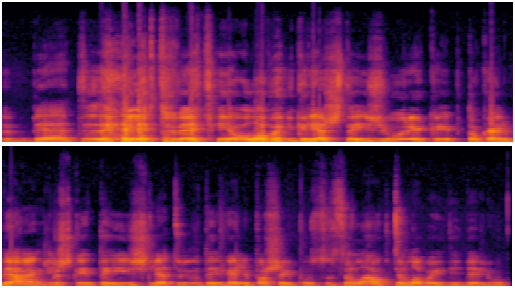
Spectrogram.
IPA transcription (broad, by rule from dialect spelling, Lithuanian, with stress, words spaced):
ˈbʲɛt lʲiɛˈtʊʋʲɛɪ tɐɪ jɛʊ lˠɐˈbɐɪ ɡrʲiɛʃˈtɐɪ ˈʒʲuːrʲɪ ˈkɐɪp ˈtʊ kɐlʲˈbʲɪ ˈɐŋɡlʲɪʃkɐɪ ˈtɐɪ ɪʃ lʲiɛˈtʊʋʲuː tɐɪ ɡɐˈlʲɪ pɐʃɐɪˈpuː sʊsʲɪˈlˠɐʊktʲɪ lˠɐˈbɐɪ dʲɪdʲɛˈlʲuː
